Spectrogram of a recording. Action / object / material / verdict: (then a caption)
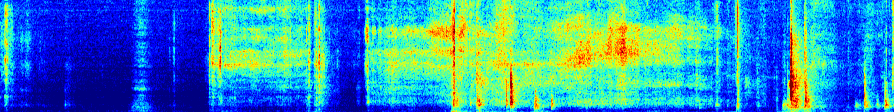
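scrape / paper comic book pages / paper / none. Fingers turn the paper pages of an open Asterix comic album and rub across the page surface. After a near-silent start, soft bright rustling and swishing builds into a series of crisp paper crackles and flicks as the pages turn.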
